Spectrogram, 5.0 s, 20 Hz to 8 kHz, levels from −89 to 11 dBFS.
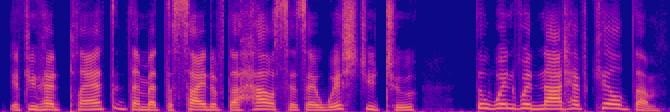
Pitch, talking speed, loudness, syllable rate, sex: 220 Hz, 275 wpm, -19 LUFS, 5.9 syllables/s, female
